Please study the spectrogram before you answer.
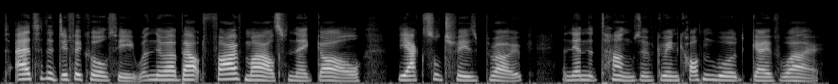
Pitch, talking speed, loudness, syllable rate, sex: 195 Hz, 195 wpm, -20 LUFS, 5.1 syllables/s, female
